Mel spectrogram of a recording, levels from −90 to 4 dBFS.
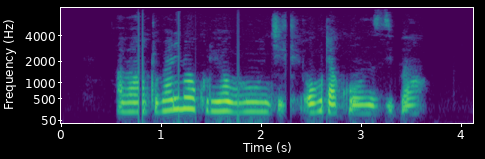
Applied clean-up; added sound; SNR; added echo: none; none; none; none.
